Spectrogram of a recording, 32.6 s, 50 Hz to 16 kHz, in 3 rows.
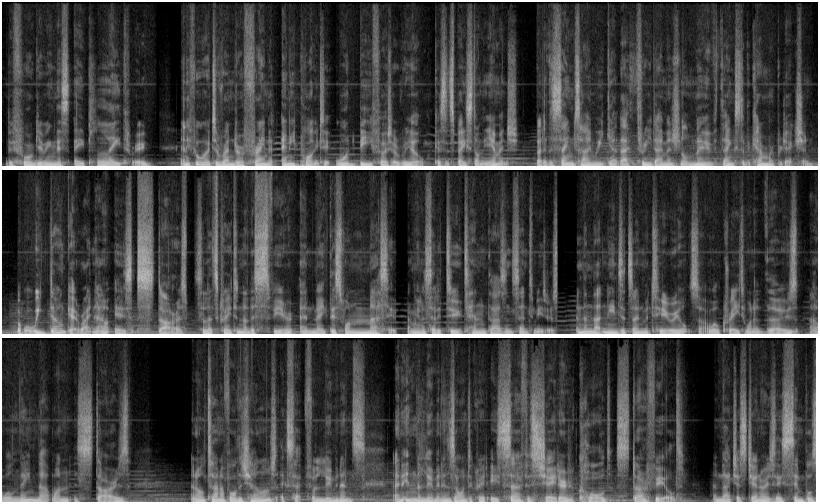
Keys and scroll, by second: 5.0 super+r, 8.5 super+r, 11.8 Home, 17.6 0, 18.3 Return, 22.3-23.4 typing.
